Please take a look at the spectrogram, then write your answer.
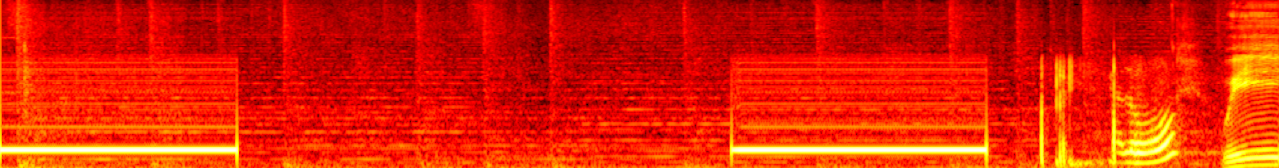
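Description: Telephone ringback tone on an outgoing call placed live during a broadcast prize draw: two long, steady electronic tones separated by a few seconds of silence, then a voice answers at the end.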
